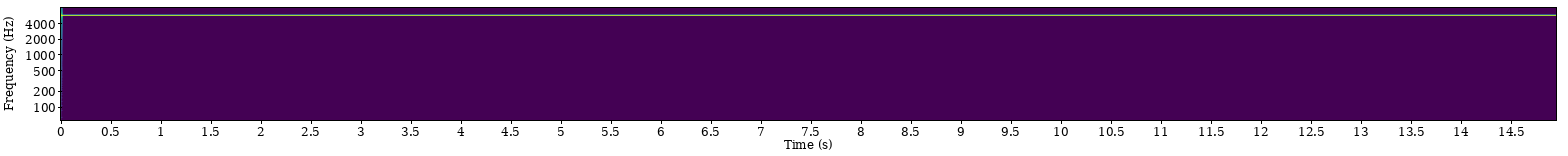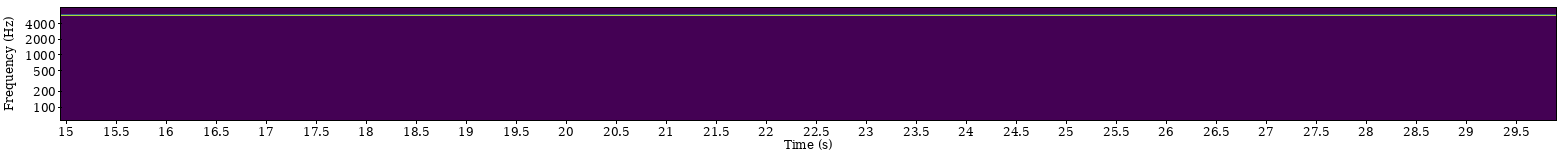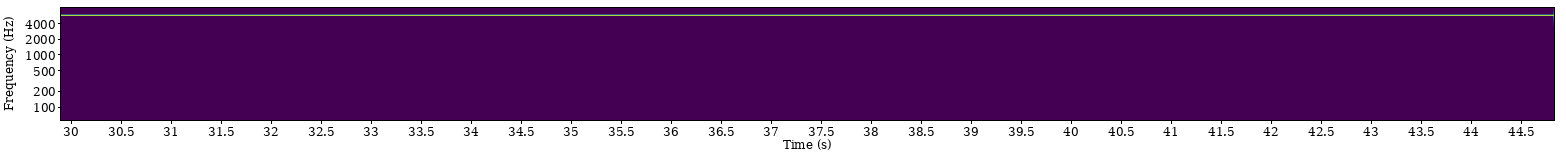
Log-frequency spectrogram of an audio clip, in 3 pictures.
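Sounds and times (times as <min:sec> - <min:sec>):
5729 Hz pure sine tone: 0:00.0 - 0:44.8.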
